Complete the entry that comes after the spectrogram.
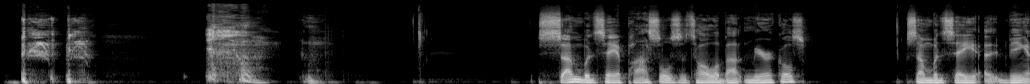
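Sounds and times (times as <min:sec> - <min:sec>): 
harsh coughing after swallowing wrong: 0:00.2 - 0:01.0, 0:02.0 - 0:03.4
speech: 0:05.6 - 0:08.2, 0:09.2 - 0:10.2.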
